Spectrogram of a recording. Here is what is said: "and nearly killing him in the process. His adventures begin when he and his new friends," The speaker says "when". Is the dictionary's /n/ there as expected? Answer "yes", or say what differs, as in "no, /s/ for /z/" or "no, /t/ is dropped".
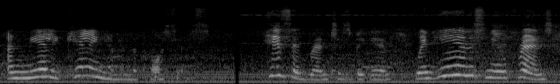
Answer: yes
